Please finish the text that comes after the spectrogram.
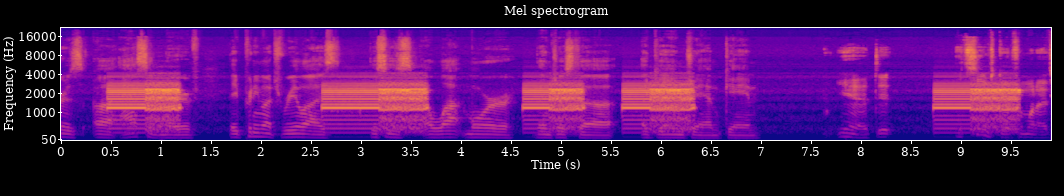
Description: Packet radio (AX.25, as in APRS), 1200 baud, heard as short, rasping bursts, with speech in English.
